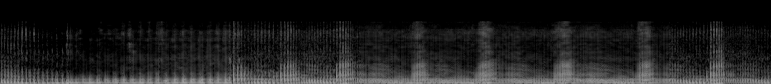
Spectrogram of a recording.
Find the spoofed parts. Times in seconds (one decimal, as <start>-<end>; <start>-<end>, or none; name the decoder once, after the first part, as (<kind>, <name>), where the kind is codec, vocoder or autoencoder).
0.7-2.3 (vocoder, Vocos); 3.6-6.7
